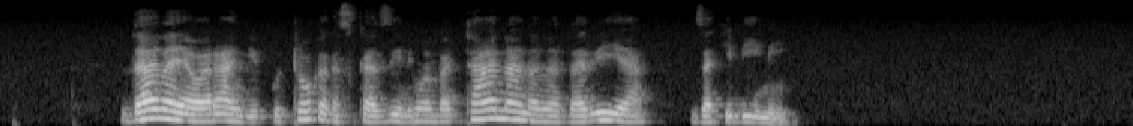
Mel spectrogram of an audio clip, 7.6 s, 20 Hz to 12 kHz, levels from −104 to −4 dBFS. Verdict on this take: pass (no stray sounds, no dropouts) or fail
pass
